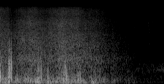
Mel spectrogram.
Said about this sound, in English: Right, did you hear the waves crashing onto the shore? If you've ever seen the ocean, you know what a joyful noise that is.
